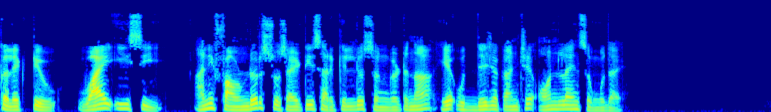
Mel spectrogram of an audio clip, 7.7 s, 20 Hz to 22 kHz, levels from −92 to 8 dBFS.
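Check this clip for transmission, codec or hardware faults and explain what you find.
MP3 compression artefacts run throughout the speech. The treble stops dead at 13.1 kHz, and the remaining sound has a plainly audible watery, swirly texture with chirpy sibilants, which points to a likely MP3 encode at a low bitrate around 32 kbps. Starved of bits, the encoder discards the top band and zeroes weak frequency lines that flicker on and off between frames.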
